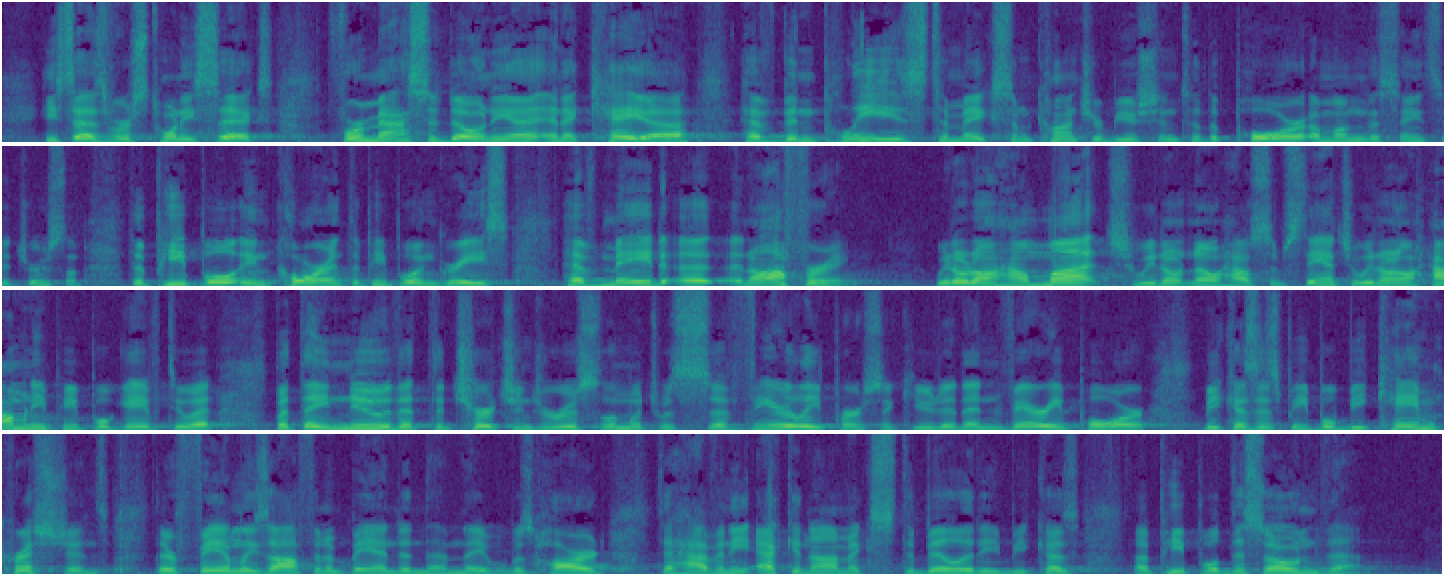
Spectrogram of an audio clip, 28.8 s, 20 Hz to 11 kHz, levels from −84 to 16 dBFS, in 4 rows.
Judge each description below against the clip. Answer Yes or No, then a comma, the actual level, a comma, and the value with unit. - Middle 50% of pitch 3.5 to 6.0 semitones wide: Yes, average, 4.8 semitones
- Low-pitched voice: No, medium, 175 Hz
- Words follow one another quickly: No, average, 190 wpm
